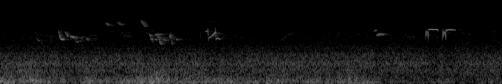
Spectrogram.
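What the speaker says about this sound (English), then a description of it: "There's a variety of warbler in them bushes that I do not recognise." A warbler sings faint, brief chirping phrases from bushes along the South Downs Way, heard several times over a strong, choppy outdoor wind rumble that dominates the scene.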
